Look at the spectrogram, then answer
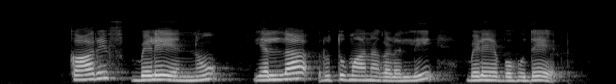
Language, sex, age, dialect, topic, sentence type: Kannada, female, 46-50, Mysore Kannada, agriculture, question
